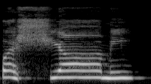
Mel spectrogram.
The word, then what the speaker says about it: पश्यामि: निमित्तानि च पश्यामि पश्यामि प पर आघात पश्यामि पश्यामि पश्यामि नहीं पश्यामि ये श को श हो जाएगा इसलिए ये गलत उच्चारण. पश्यामि पश्यामि बोलना नहीं. पश्या आधा श अधिक या पश्या.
